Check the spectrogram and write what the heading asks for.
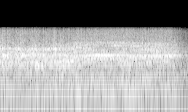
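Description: Steady outdoor din of a street procession, a dense wash of noise with faint music underneath.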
